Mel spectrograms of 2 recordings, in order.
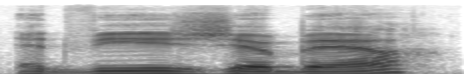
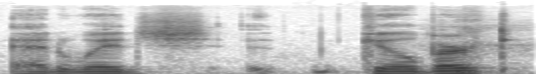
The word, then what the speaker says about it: Edwige Gilbert: And he started it with a young lady named Edwige Gilbert, if you want to pronounce it correctly. Otherwise, it looks like Edwige Gilbert. However, she is French, and a very gorgeous French.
